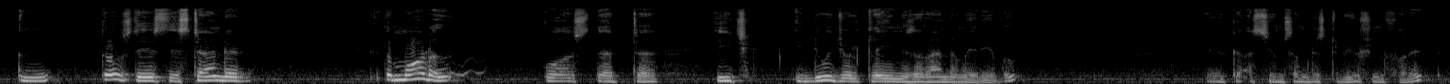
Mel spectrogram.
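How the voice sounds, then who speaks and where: A man with a fairly high pitch and a dark, mellow, somewhat breathy tone, at a very slow pace with long, frequent pauses, very wide pitch swings and big swings in loudness. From India (Chennai). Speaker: mathematician. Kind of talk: interview answer.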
